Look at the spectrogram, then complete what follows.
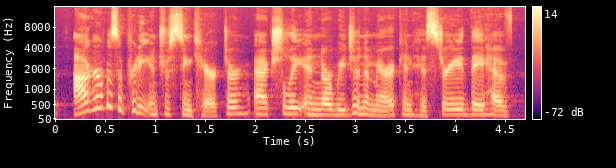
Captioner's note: none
